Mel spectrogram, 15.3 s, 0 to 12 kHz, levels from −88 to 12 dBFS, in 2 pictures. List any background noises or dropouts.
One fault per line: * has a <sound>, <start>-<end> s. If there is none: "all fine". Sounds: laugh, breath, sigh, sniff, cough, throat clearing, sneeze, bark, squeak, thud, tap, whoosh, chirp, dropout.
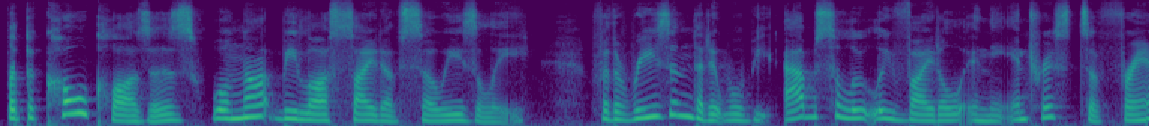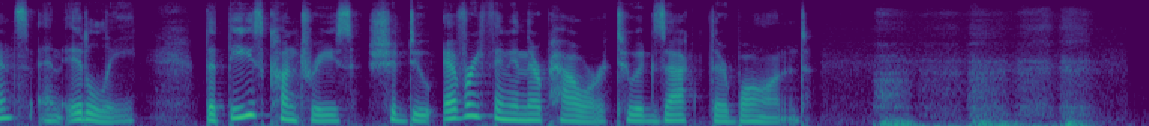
* has a breath, 13.5-15.0 s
